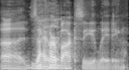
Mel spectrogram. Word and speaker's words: decarboxylating: Decarboxylating. I think that's supposed to be decarboxylating.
